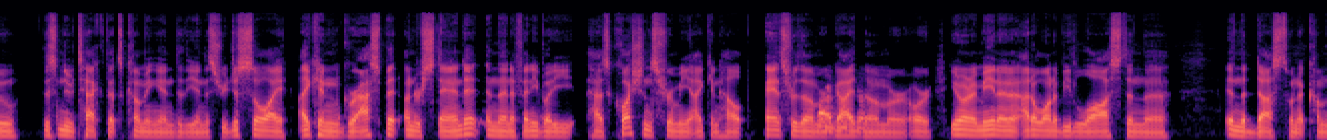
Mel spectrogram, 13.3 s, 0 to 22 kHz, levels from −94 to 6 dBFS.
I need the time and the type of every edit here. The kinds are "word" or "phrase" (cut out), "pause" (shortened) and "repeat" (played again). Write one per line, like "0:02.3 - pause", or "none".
0:02.9 - pause
0:07.5 - pause
0:09.4 - pause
